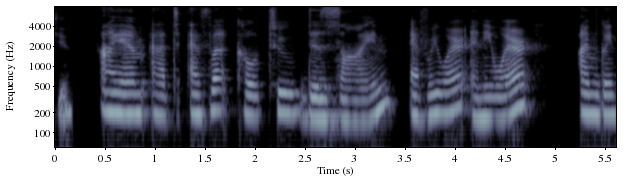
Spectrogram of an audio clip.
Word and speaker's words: Couto: can they find you I am at Eva cotu design everywhere anywhere I'm going to spell it out because you know Portuguese names so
